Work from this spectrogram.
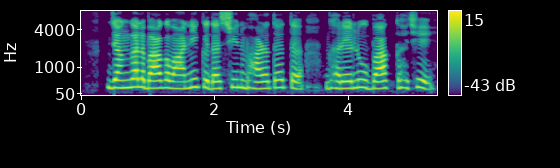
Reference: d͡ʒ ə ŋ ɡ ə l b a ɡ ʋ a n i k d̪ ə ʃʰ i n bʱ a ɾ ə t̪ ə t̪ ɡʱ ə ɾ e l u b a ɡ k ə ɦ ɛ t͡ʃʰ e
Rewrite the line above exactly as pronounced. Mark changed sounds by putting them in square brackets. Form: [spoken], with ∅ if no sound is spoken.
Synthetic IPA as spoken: d͡ʒ ə ŋ ɡ ə l b a ɡ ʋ a n i k d̪ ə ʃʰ i n bʱ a ɾ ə t̪ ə t̪ ɡʱ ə ɾ e l u b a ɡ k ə ɦ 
